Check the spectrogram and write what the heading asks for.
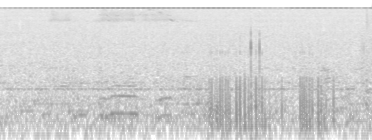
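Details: A sleeper snoring.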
